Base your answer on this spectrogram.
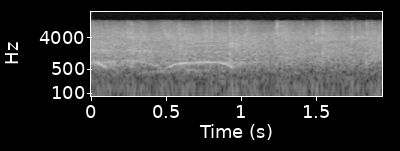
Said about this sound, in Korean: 우리 합창단 다시 한번 뜨거운 박수 하겠습니다.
